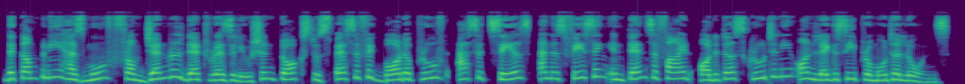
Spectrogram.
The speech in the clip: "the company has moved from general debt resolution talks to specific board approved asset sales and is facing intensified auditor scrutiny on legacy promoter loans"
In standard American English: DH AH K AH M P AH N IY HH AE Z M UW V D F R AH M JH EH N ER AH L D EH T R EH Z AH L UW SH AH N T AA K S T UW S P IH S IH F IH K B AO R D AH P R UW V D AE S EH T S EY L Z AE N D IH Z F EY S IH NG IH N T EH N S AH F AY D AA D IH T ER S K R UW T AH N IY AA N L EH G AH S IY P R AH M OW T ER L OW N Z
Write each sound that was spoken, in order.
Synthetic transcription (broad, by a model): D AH K AH M P AH N IY HH AE Z M UW V D F R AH M JH EH N ER AH L D EH T R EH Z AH L UW SH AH N T AA K S T UW S P IH S IH F IH K B AO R D AH P R UW V D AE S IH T S EY L Z AE N D IH Z F EY S IH NG IH N T EH N S AH F AY D AA D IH T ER S K R UW T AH N IY AA N L EH G AH S IY P R AH M OW T ER L OW N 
